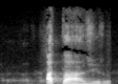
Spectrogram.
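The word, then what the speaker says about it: التاجر: How will you pronounce this now? At-tajiru. You did not pronounce lam. Okay, you did not pronounce. You skipped it.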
